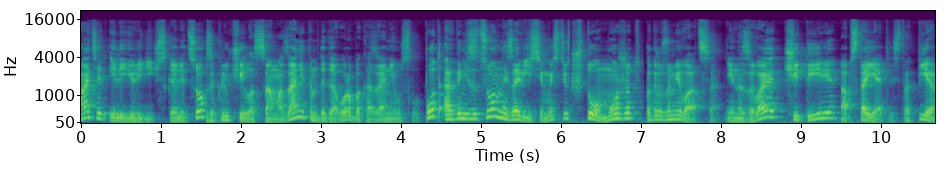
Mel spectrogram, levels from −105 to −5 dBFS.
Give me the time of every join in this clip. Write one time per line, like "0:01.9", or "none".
0:01.6
0:06.1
